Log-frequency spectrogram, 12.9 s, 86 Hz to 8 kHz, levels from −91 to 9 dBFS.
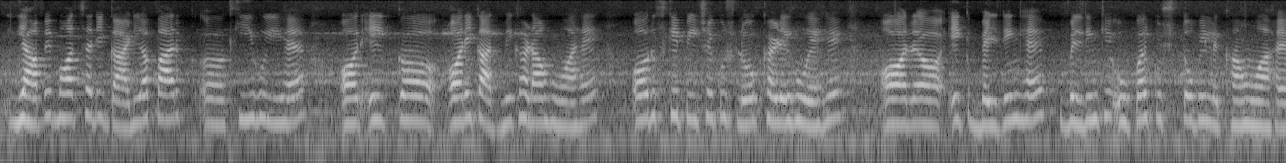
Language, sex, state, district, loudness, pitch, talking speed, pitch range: Hindi, female, Chhattisgarh, Balrampur, -20 LUFS, 270 Hz, 180 wpm, 250-285 Hz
